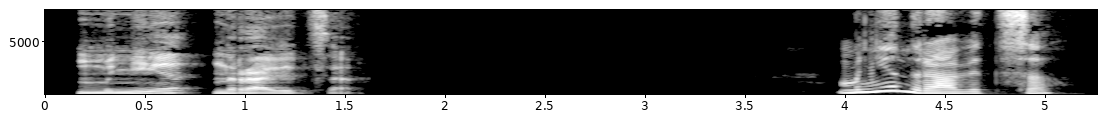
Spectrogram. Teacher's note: That's a tough pair of consonants at the start of that second word. You have an N and a rolled R. That's very hard to say slowly.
